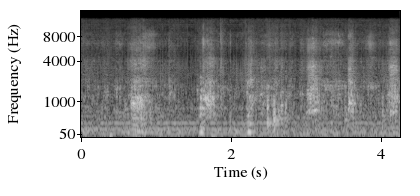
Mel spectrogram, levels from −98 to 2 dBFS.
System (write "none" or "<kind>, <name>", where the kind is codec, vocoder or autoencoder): vocoder, BigVGAN v2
